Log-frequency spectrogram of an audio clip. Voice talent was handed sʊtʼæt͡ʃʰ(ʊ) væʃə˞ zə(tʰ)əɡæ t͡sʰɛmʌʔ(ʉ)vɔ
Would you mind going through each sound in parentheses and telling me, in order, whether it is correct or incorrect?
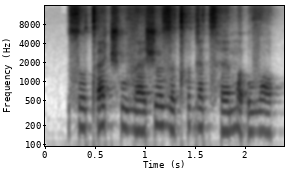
incorrect: u, correct, incorrect: u

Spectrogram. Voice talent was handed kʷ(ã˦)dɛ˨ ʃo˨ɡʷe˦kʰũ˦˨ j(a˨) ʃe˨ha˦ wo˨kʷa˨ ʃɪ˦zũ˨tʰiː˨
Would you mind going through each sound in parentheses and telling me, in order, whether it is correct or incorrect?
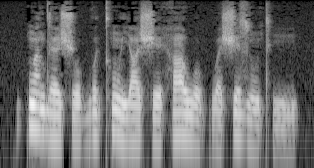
correct, correct

